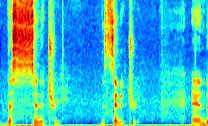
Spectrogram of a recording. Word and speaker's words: Sinai: That Sinai and Sinai rhymes with the Hebrew word test.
